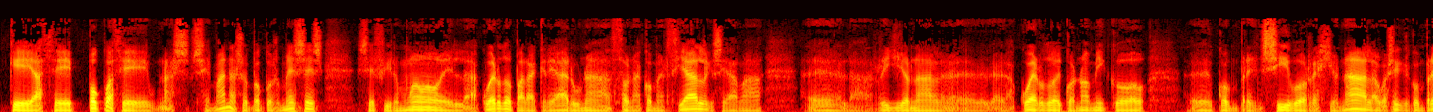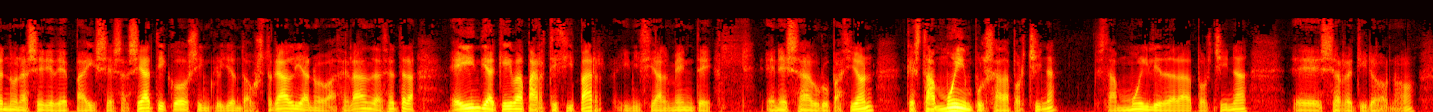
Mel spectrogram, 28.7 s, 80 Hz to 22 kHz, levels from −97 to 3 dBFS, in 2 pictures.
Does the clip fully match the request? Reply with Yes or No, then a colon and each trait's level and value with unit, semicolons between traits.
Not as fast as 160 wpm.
Yes: average, 145 wpm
